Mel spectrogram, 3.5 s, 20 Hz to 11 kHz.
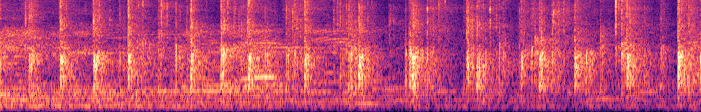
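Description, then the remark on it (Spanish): Five people clap unevenly for a few seconds, the sharp hand claps overlapping in a loose, sparse patter rather than full applause, moderately loud. “Solamente 5 aplauden porque son los que entienden.”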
